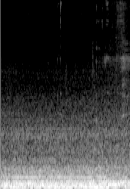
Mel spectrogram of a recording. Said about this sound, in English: I'm really glad this VW Passat was in such a hurry to get around me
